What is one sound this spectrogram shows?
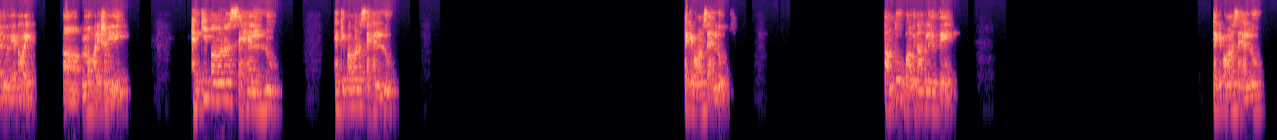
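A man speaks calmly into a microphone, in short bursts with long pauses.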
